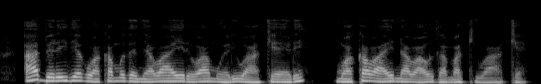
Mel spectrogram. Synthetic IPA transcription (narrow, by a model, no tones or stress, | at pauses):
abeɾeiɾɛɣwakamoðɛɲawaeɾewamwɛɾiwakɛɾe | mwakawaenawaoðamakiwa̰kɛ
